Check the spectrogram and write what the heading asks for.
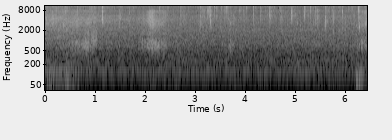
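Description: Steady rain falling, with many individual drops ticking close by. Gusty wind rumbles low on the microphone at the start and again near the end.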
